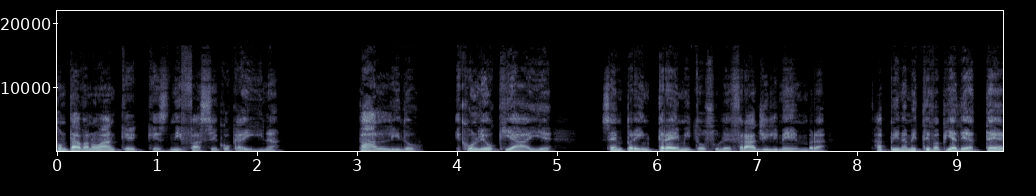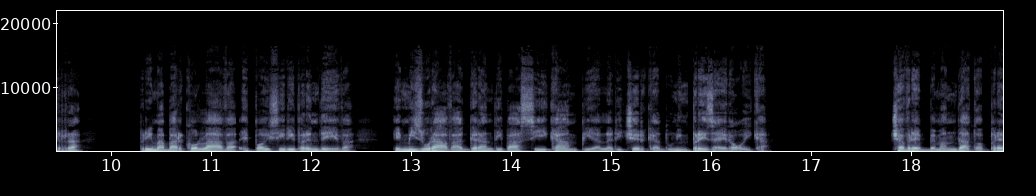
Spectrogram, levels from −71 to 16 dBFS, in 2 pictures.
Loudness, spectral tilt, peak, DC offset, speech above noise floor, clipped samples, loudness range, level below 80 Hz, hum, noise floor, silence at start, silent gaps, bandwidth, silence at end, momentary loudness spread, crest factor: -17 LUFS; -5.5 dB/octave; -2 dBFS; under 0.1%; over 73 dB; under 0.1%; 5 LU; -46 dBFS; none; under -90 dBFS; 0 s; 2.43-2.52 s, 2.60-2.99 s, 3.78-3.98 s, 5.25-5.45 s, 7.89-8.13 s, 10.02-10.29 s, 12.74-12.82 s, 16.75-17.76 s; 16.5 kHz; 0 s; 12 LU; 16 dB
